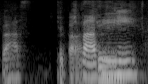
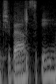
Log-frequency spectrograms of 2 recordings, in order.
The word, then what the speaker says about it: Chbosky: Chbosky. I always say Chbosky.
